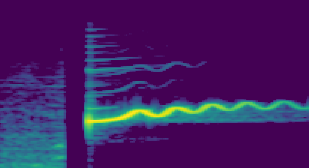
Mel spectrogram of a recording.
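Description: Cartoon 'boing' sound effect: one twanging tone that starts sharply about half a second in, wobbles with a widening warble as it rises slightly in pitch, and fades over about a second and a half.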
